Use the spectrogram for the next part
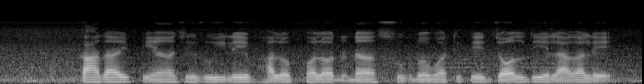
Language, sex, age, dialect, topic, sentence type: Bengali, male, 31-35, Western, agriculture, question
